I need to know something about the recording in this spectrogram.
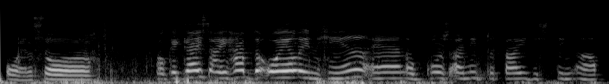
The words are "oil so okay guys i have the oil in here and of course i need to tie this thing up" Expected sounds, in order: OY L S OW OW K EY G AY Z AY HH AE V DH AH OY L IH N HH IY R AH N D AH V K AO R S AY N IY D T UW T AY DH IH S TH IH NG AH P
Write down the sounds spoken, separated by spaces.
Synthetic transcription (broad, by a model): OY L S OW OW K EY G AY S AY HH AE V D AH OY L IH N HH IY R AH N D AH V K AO R S AY N IY D T UW T AY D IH S T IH NG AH P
